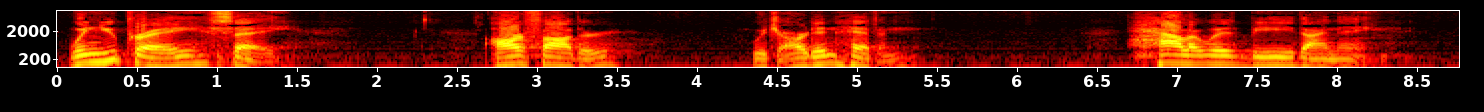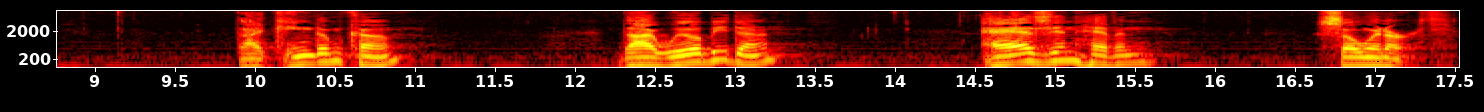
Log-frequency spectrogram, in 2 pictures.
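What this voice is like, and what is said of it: Slow Oklahoma drawl. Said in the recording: “my slow Oklahoma drawl, my normal”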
